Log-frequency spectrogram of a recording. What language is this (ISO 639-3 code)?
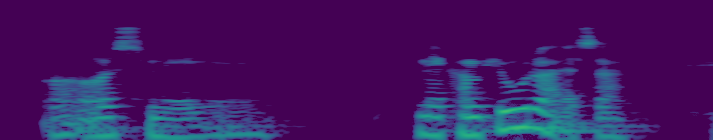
dan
